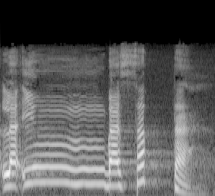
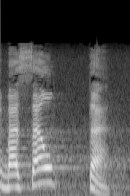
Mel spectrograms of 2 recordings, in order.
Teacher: Tidak basatta tapi basauta. Sifat itbaq yang dimiliki oleh huruf to masih tetap ada, sehingga ketika mengucapkan to bertemu dengan ta, terdengar suara yang menebal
